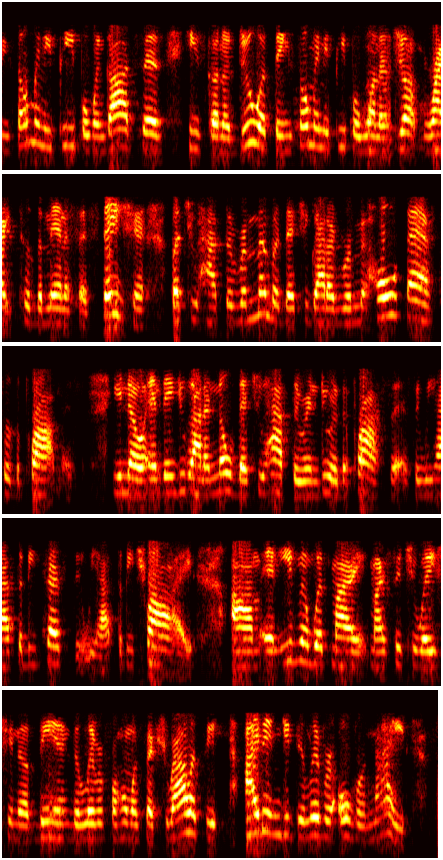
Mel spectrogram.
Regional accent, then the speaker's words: Greenville, North Carolina, United States; now in Raleigh, United States; I am from Greenville, North Carolina. I currently reside in Raleigh, North Carolina.

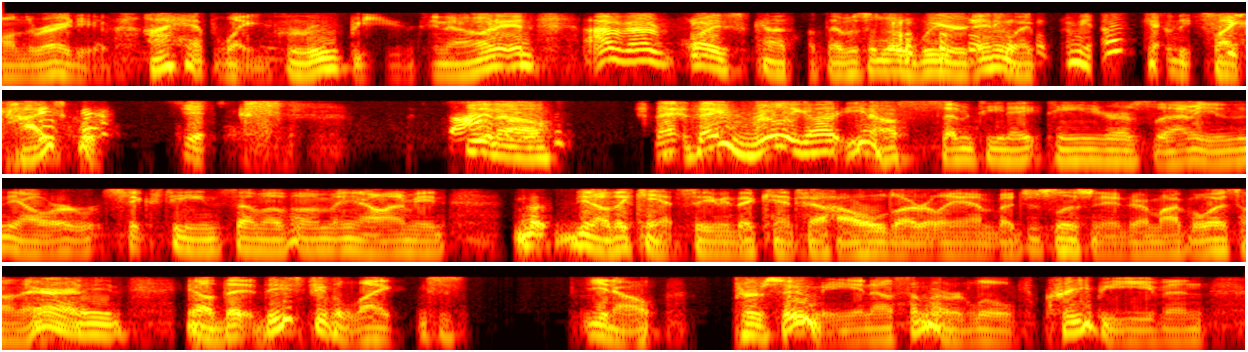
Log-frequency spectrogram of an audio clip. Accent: Texas, United States; You know, I'm also from Texas.

